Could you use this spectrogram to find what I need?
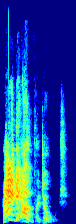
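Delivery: high, loud order; demanding Grandma. A narrator's reading. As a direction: demand the cup. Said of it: "Grandma said".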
